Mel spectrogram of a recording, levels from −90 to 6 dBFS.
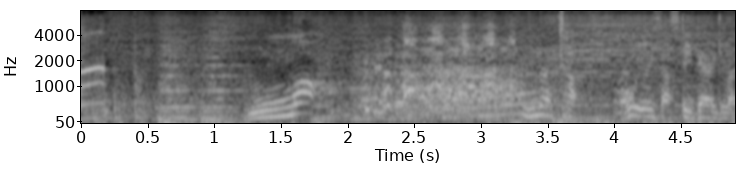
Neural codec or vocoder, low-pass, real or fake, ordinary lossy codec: codec, 44.1 kHz, 7.8 kbps, DAC; 7.2 kHz; fake; Opus, 16 kbps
